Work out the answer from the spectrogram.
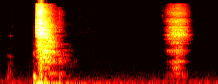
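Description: One loud, explosive sneeze is followed about two seconds later by a quieter, breathy exhale, with silence around both.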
